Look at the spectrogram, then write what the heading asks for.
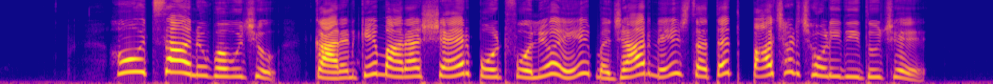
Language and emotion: Gujarati, happy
